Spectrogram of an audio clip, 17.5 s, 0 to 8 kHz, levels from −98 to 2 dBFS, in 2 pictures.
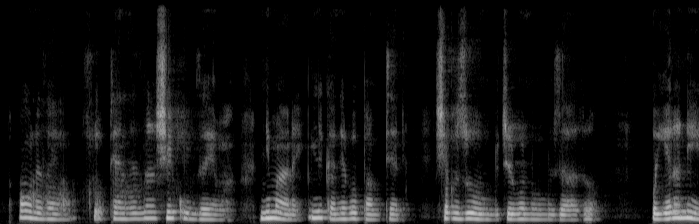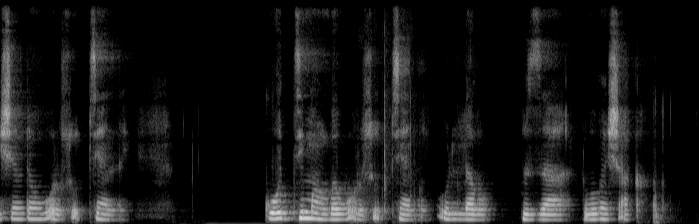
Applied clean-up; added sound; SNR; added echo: neural mask model DeepFilterNet 3.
